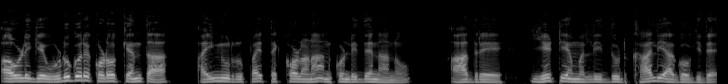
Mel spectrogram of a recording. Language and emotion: Kannada, sad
